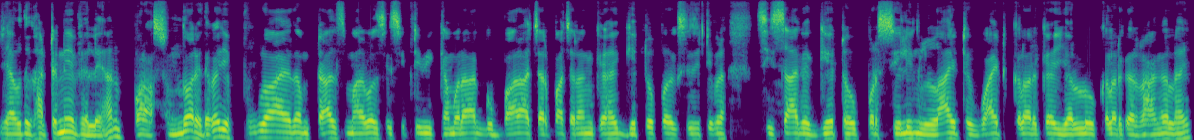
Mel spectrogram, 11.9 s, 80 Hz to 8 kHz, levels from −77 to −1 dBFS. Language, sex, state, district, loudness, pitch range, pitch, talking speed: Maithili, male, Bihar, Samastipur, -13 LUFS, 110-115 Hz, 115 Hz, 200 wpm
